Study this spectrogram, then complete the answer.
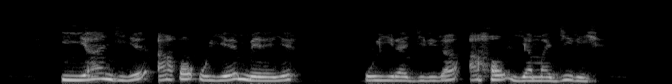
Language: Kinyarwanda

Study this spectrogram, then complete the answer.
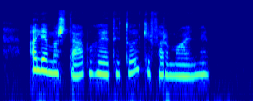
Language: Belarusian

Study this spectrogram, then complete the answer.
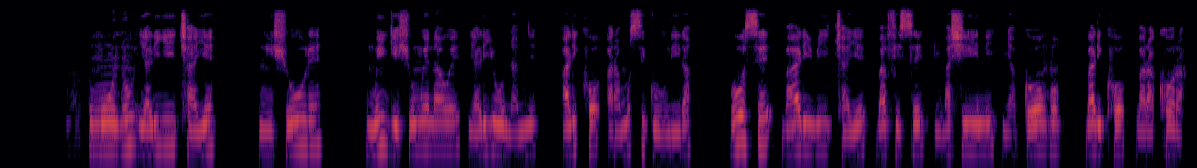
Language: Rundi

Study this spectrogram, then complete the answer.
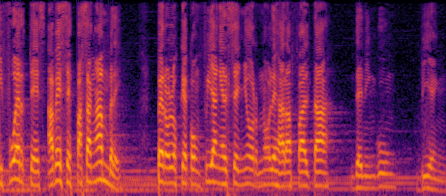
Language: Spanish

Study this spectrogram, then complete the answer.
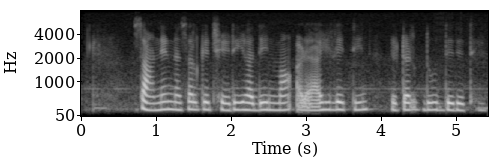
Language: Chhattisgarhi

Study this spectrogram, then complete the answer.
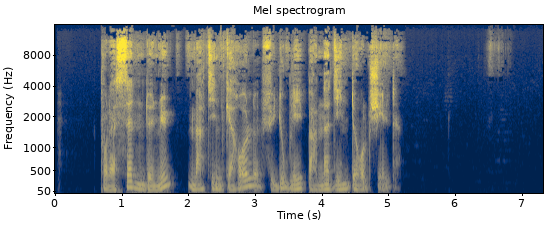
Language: French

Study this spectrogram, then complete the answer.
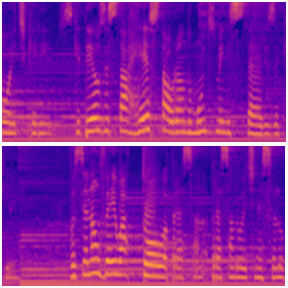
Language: Portuguese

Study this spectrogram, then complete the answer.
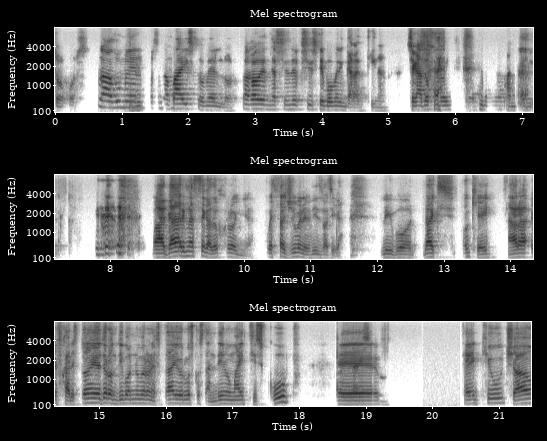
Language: Greek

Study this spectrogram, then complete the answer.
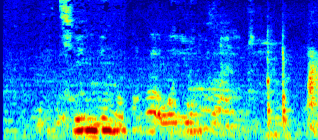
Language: Kinyarwanda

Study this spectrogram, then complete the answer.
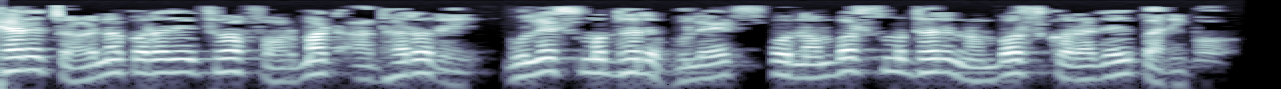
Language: Odia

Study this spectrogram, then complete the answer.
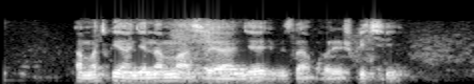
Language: Kinyarwanda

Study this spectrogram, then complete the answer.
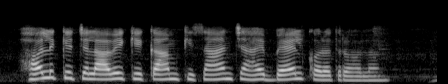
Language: Bhojpuri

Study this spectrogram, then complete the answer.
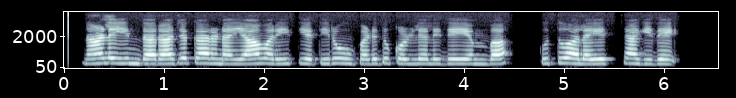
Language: Kannada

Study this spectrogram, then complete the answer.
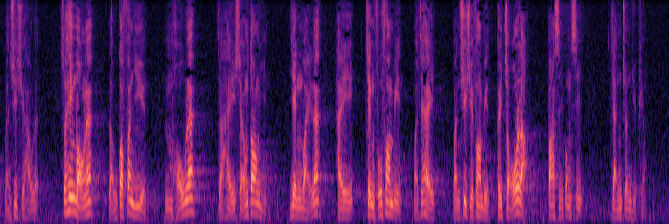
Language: Cantonese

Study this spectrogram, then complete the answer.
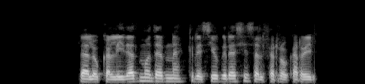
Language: Spanish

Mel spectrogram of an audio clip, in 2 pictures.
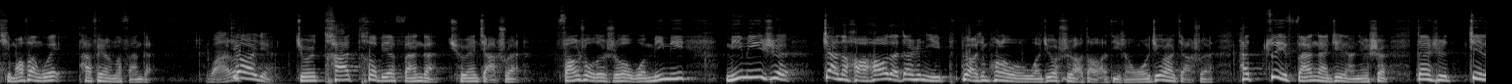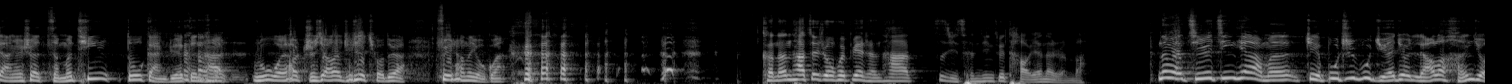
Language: Chinese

